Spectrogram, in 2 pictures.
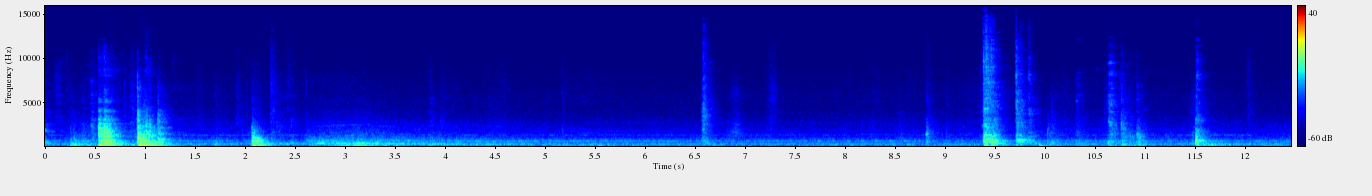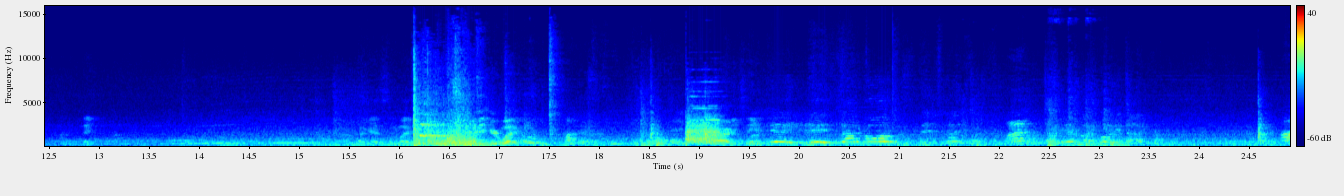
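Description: Metal knocks and clanks on an aircraft's riveted airframe as a crew works the wing box into alignment with the fuselage. A machine whine rises about two-thirds of the way in and then holds steady, and loud clattering follows.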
